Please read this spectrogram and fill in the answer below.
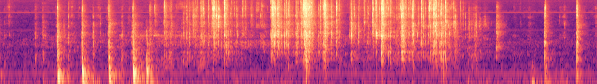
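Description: A foil trading card pack wrapper being torn open and crinkled, with a dense crackle in the middle that fades toward the end. Before it come a few taps as cards are set down on a stack on the table.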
